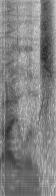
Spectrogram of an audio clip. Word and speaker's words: Ylands: that even though there's a why it's it's pronounced islands so yeah I have been doing some grinding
